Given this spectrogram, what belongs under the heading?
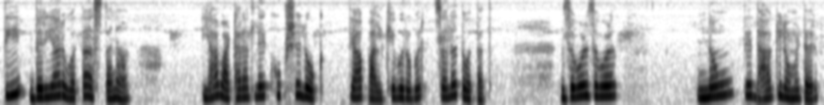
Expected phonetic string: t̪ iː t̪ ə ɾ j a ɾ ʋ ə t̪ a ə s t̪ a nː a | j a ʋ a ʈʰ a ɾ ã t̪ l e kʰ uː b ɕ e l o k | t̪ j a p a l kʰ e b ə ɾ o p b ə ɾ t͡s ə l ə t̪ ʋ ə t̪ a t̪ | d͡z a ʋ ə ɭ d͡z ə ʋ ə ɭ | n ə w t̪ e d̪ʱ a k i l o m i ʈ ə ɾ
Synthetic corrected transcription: t̪ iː d̪ ə ɾ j a ɾ ʋ ə t̪ a ə s t̪ a n a | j a ʋ a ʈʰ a ɾ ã t̪ l e kʰ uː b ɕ e l o k | t̪ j a p a l kʰ e b ə ɾ o b ə ɾ t͡s ə l ə t̪ ʋ ə t̪ a t̪ | d͡z ə ʋ ə ɭ d͡z ə ʋ ə ɭ | n ə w t̪ e d̪ʱ a k i l o m i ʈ ə ɾ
